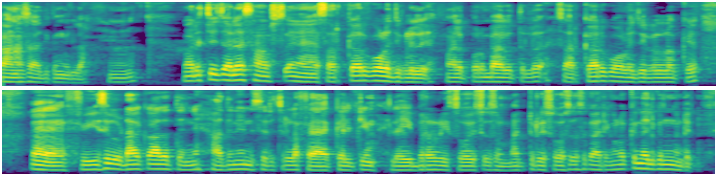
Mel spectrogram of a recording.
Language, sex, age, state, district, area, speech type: Malayalam, male, 18-30, Kerala, Kozhikode, rural, spontaneous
